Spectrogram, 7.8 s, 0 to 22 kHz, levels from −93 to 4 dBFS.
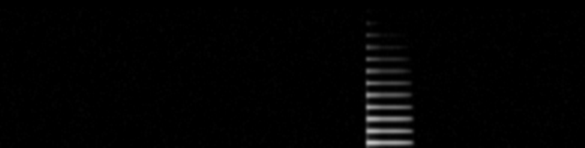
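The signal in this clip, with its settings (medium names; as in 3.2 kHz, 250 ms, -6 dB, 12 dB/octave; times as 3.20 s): synth note square A5 12 dB/octave, low-pass 4.5 kHz, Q 1.6, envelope 1 oct, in 0.05 s, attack 16 ms, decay 0.18 s, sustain -16 dB, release 0.24 s, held 0.38 s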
